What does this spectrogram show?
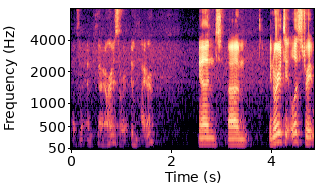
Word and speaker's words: MPIR: And by the way, you can pronounce it Empire. Empire, like the Empire Strikes Back.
